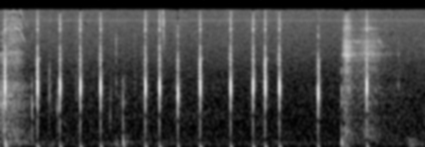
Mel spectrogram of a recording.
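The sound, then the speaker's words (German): A quick series of about fifteen light, crisp clicks, like keys being tapped on a phone while typing, coming at an uneven, fast rhythm with no voices. “Bist du einer von diesen Irren, wo, wo die Tastenklick-Sounds drin hat?”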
